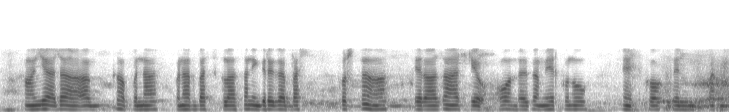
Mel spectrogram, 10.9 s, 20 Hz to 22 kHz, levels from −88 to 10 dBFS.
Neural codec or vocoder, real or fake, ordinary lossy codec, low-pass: autoencoder, 48 kHz, 32 numbers a frame, DAC-VAE, trained on Japanese speech; fake; AAC, 32 kbps; 3.6 kHz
